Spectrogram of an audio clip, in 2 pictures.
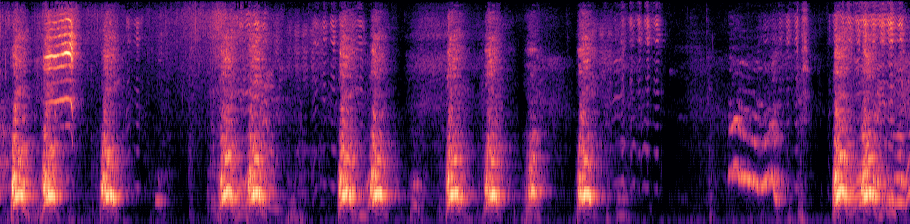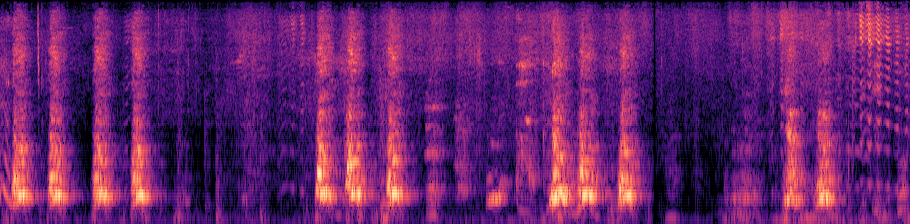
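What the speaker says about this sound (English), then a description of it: "trying to keep the Omega hound from barking" A dog barks repeatedly in quick bursts, close by on a goat farm in bitter cold, with short pauses between volleys and a brief quieter stretch midway.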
